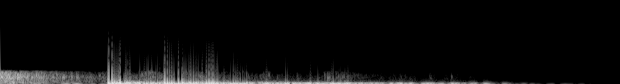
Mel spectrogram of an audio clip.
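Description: Slowed-down crash of many small magnetic balls. A deep rumble dies away, then about a second in comes a heavy thud and a dense clatter of clicks that thins out and stops about five seconds in.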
